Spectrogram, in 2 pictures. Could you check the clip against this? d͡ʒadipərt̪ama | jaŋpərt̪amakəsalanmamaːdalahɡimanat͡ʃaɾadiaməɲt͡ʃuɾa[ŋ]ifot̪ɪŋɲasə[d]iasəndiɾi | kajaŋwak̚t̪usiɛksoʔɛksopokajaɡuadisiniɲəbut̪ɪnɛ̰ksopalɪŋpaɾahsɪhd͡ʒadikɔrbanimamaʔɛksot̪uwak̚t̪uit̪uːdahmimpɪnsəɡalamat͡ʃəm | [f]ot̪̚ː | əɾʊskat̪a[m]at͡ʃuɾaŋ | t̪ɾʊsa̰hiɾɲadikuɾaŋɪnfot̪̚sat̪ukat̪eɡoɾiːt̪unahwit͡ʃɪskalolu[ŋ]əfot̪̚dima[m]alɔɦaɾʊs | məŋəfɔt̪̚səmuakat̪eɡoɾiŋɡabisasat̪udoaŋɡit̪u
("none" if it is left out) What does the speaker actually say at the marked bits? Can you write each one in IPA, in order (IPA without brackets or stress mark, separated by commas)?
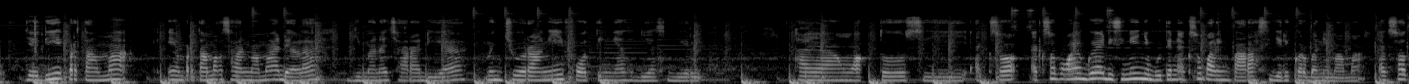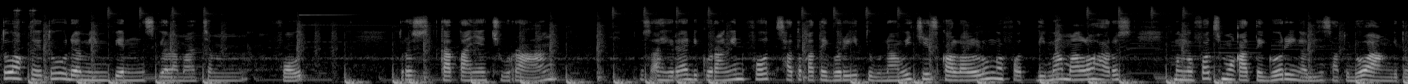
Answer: ŋ, d, f, ɲ, ŋ, m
